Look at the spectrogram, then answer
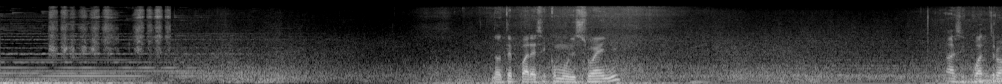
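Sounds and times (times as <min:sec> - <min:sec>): ocean surf washing onto beach: 0:00.5 - 0:10.0.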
